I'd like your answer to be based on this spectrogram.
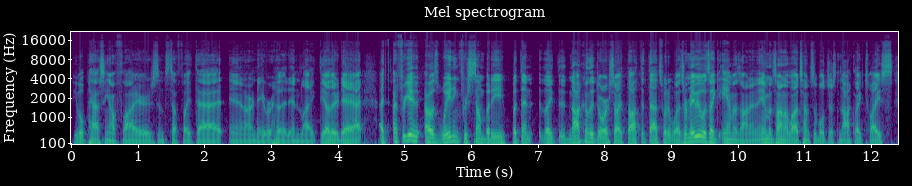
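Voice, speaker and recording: Male podcast host, conversational, smooth tone, dry sound. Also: lowish voice, quick pace, hardly any pauses, no room sound. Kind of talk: casual chat.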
